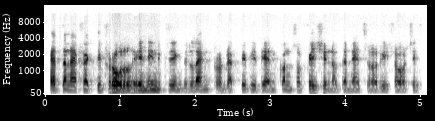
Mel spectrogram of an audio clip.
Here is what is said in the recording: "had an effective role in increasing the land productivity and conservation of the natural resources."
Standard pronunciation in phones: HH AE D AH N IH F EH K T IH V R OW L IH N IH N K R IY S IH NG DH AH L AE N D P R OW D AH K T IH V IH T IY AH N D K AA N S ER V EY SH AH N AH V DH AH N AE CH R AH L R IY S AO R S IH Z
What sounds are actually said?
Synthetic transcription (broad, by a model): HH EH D AH N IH F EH K T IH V R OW L IH N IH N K L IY IH NG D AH L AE N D P R OW D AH K T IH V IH T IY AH N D K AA N S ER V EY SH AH N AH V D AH N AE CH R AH L R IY S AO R S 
